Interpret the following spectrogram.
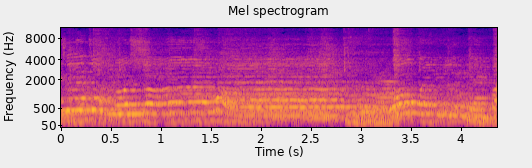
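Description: A woman singing a Chinese pop ballad through a handheld microphone, holding long, sliding notes over instrumental accompaniment with a regular beat.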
